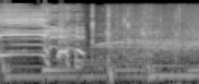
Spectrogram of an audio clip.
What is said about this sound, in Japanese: ありがとうございます。しかも拍手が入った、はい。はい、今日もうこのためだけにね 用意しました。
